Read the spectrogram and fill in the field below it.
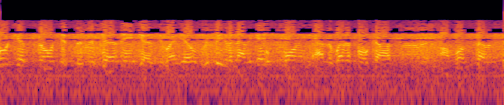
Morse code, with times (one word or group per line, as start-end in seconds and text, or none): none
